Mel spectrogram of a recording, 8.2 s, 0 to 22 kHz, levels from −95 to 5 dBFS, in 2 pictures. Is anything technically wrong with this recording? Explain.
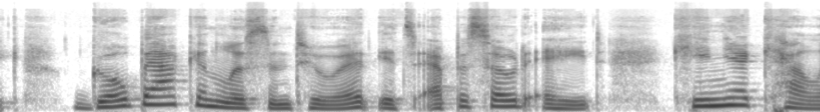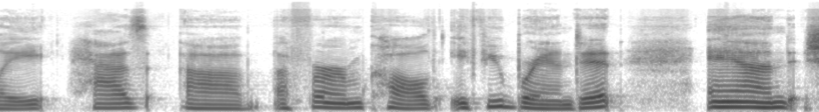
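No, nothing is technically wrong with this audio.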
